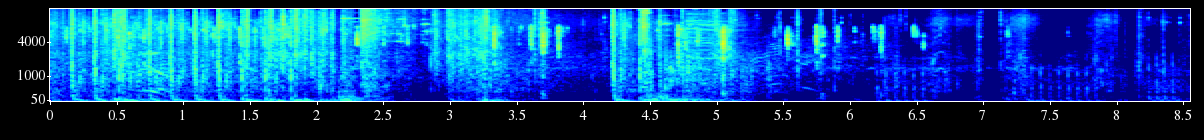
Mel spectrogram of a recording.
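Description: Rapid automatic fire from a Razor 9mm in the shooter game Warzone, rattling in dense bursts over a full battle mix of other shots and movement, fading to sparser pops.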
